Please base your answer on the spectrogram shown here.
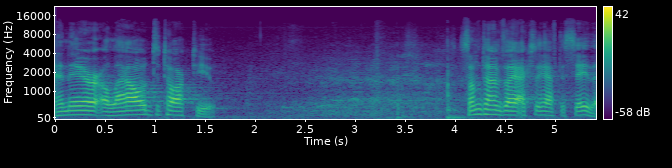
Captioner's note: laughter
